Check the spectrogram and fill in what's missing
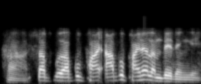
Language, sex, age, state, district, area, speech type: Hindi, male, 18-30, Uttar Pradesh, Azamgarh, rural, conversation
